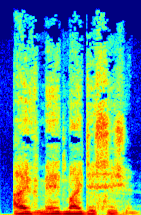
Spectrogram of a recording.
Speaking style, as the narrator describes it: he growled

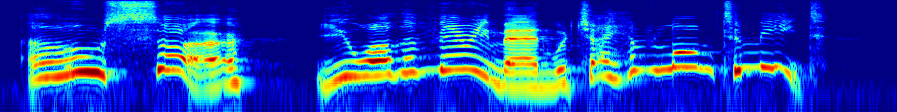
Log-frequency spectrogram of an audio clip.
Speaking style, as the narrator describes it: cried the little fellow

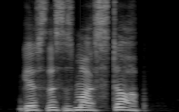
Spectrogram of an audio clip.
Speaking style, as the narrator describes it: he muttered

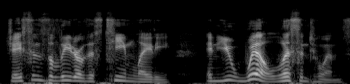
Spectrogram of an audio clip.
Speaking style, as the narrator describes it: Zack snaps

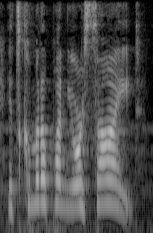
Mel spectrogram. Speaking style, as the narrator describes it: my brother cried

